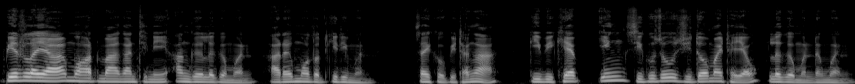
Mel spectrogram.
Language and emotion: Bodo, neutral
